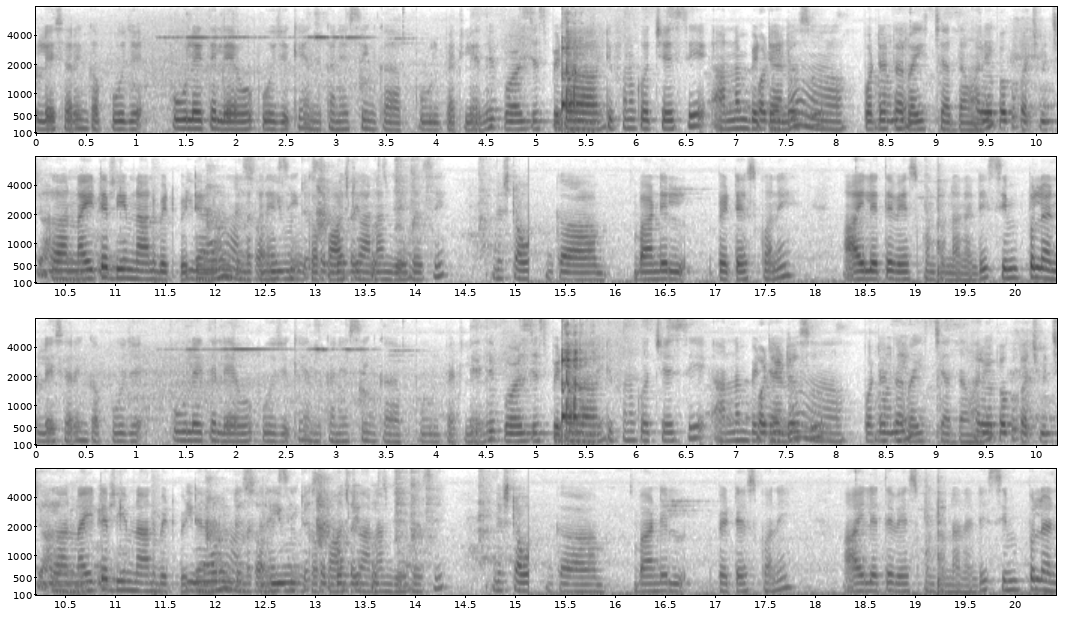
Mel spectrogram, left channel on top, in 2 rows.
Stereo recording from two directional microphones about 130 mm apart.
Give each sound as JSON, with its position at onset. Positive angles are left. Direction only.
{"t": 0.0, "sound": "a woman's voice", "side_deg": 15}
{"t": 4.5, "sound": "dishes", "side_deg": 0}
{"t": 5.5, "sound": "a woman's voice", "side_deg": 10}
{"t": 7.3, "sound": "dishes", "side_deg": -5}
{"t": 7.7, "sound": "a woman's voice", "side_deg": 20}
{"t": 14.8, "sound": "a woman's voice", "side_deg": 5}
